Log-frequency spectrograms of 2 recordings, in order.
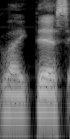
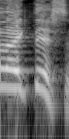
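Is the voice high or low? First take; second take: low; high. First: The voice is put on at a low pitch. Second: The voice is put on at a high pitch. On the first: "then he can come down and he can talk like this" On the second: "he can go to talking like this"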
